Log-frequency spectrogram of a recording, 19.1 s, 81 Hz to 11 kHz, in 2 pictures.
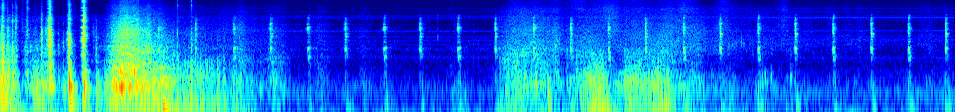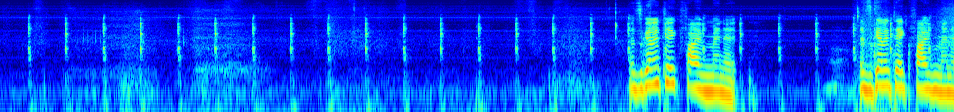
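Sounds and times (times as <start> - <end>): steady ringing ticks: 2.7 - 5.0, 6.8 - 19.0.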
